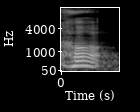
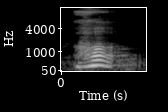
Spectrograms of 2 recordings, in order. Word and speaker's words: ه: இது ஹா. இது 27வது எழுத்து. இதுக்கு சத்தம் எப்படி வரணும் அப்படின்னா வயிற்றுலேருந்து வரணும். அதாவது ஹா, ஹா அப்படின்னு சொல்லணும்.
